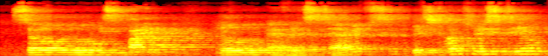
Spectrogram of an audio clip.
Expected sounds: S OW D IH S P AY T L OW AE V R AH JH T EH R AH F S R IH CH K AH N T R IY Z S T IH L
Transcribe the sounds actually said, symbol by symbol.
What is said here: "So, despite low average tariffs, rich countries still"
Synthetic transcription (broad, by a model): S OW D IH S P AY T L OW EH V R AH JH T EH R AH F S W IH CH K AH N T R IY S T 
